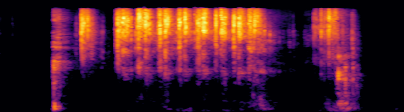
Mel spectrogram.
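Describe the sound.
Dice rattle and clatter for a tabletop role-playing game's Dex plus firearms roll: two short clicks, then a long, busy rattle, and a final brief clatter after a pause.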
